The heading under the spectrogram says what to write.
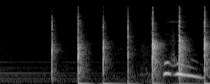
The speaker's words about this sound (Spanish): Yo aplaudo aquí en cabina. Te ayudamos, te ayudamos.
